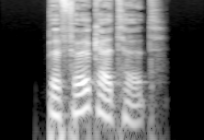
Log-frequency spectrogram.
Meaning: inflection of bevölkern: 1. second-person plural preterite 2. second-person plural subjunctive II
- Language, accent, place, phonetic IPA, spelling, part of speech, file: German, Germany, Berlin, [bəˈfœlkɐtət], bevölkertet, verb, De-bevölkertet.ogg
